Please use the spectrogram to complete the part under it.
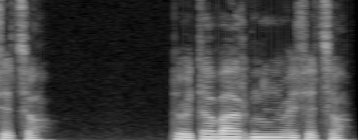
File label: "farn", welsh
